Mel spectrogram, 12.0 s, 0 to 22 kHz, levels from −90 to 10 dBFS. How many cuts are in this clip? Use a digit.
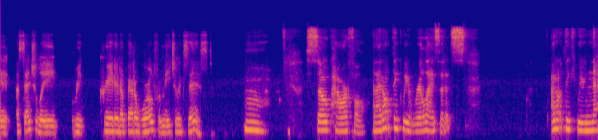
0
